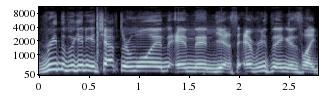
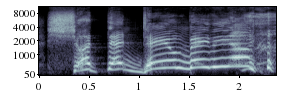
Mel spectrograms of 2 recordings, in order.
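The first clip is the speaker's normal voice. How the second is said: mock very high, very slow, rising, drawn-out yell; 10 semitones higher than usual. Retelling how a friend reacted to a screaming baby: imitating a friend yelling. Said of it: "just yells out of nowhere".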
